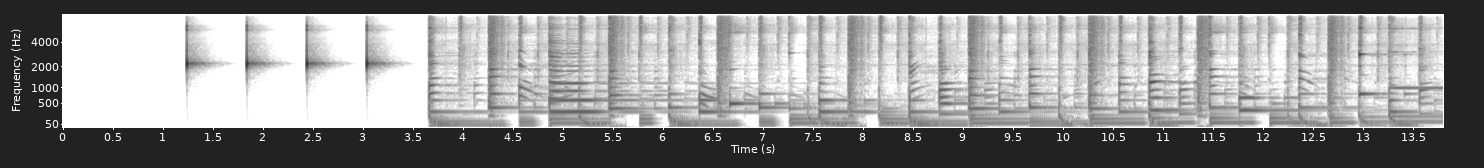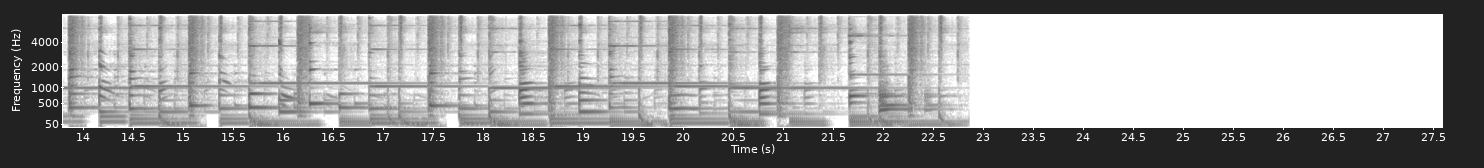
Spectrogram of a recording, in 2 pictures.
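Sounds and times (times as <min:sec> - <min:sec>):
backing track: 0:03.7 - 0:22.9.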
